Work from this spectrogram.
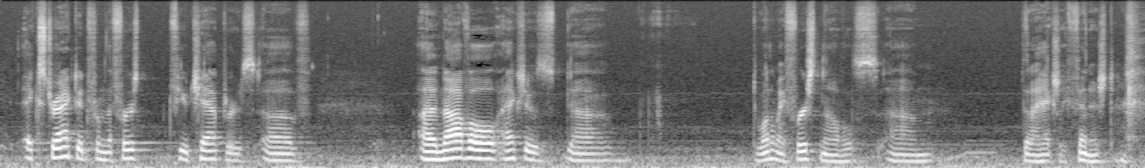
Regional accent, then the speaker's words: Canada; from the couple of cuts from 4,000 as a Canadian astronaut candidate.

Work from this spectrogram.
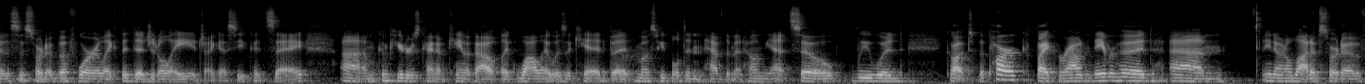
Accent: Eagan, Minnesota, United States; also born or lived in St. Paul; I was born in St. Paul, Minnesota, and grew up in a suburb of St. Paul called Eagan, E-A-G-A-N.

